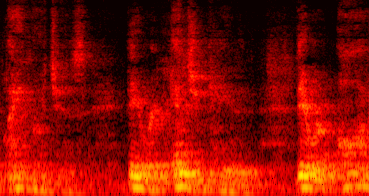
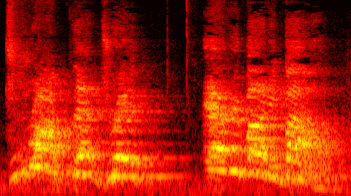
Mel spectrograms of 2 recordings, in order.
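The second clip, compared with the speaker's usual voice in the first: king commanding; 12 semitones higher, 6 dB louder than usual. Retold or imitated. King to crowd and crew, shouting the cue. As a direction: shout the cue to drop the drape. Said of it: "he says".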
